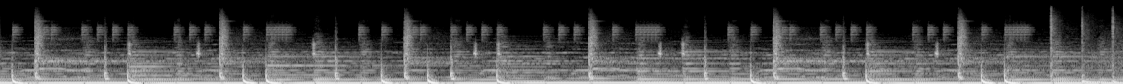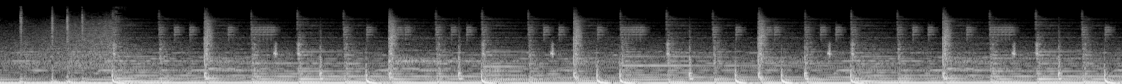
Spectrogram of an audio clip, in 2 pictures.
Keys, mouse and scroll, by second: 2.1 shift+s, 2.6 shift+s, 3.9 r, 19.2 shift+s, 20.1 r.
